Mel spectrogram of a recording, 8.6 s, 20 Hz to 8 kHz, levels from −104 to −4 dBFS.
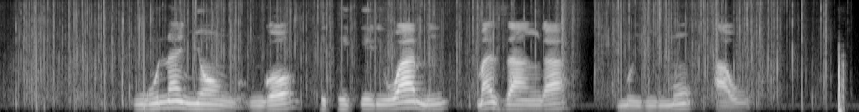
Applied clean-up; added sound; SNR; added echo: none; Crumpling, crinkling; 18 dB; none.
